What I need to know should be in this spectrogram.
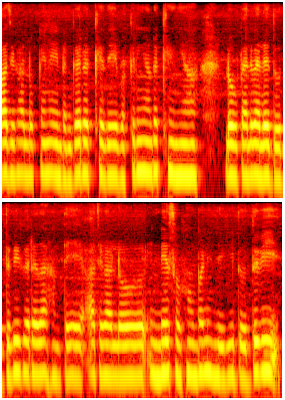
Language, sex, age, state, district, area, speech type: Dogri, female, 30-45, Jammu and Kashmir, Reasi, rural, spontaneous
